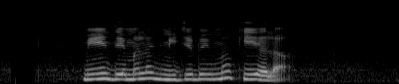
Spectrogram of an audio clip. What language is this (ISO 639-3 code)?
sin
